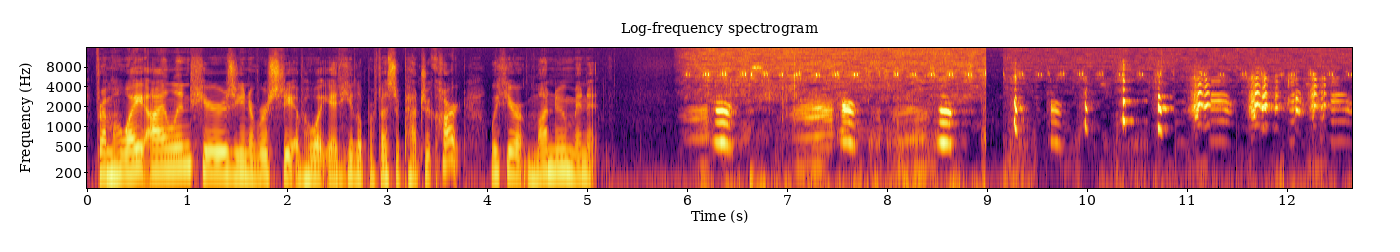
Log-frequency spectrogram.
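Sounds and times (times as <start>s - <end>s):
speech: 0.1s - 5.2s
Hawaiian geese nene honking and grunting: 6.0s - 12.6s
steady hiss: 6.0s - 12.6s.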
